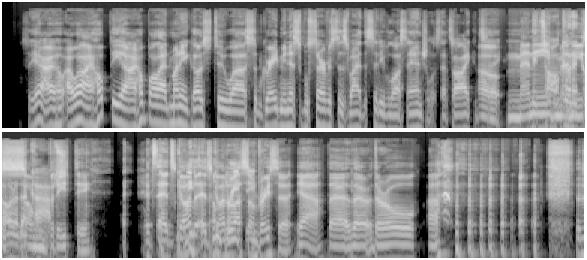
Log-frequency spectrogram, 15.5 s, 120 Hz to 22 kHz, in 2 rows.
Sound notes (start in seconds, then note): 8.2 raspy whisper; 9.4 laughing; 12.1 chuckles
